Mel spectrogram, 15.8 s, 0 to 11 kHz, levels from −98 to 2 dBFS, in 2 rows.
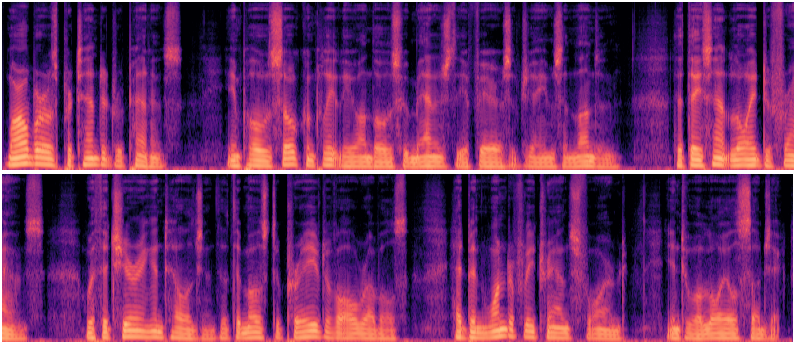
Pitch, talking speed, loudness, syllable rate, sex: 95 Hz, 155 wpm, -20 LUFS, 5.5 syllables/s, male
